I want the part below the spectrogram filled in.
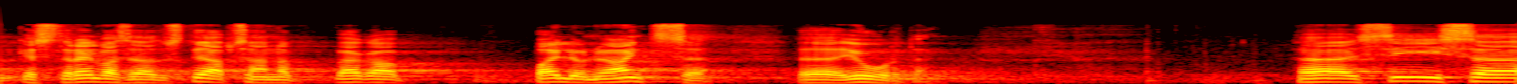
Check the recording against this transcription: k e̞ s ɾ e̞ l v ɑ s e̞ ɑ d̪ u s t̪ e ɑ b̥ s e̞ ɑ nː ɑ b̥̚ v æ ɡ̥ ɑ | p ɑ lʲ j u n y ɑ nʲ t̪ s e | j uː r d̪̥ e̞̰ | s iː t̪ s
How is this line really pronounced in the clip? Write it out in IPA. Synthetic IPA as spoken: k e̞ s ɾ e̞ l v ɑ s e̞ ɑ d̪ u s t̪ e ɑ b̥ s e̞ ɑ nː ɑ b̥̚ v æ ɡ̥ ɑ | p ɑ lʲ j u n y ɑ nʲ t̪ s e | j uː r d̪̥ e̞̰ | s iː s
